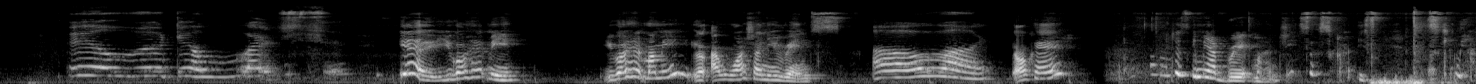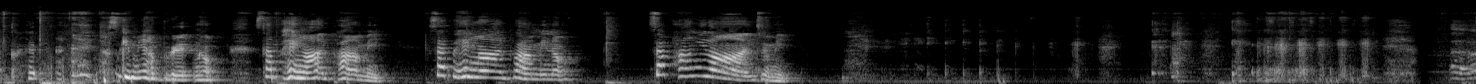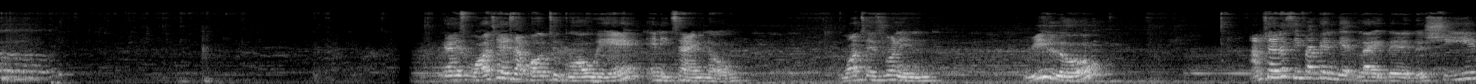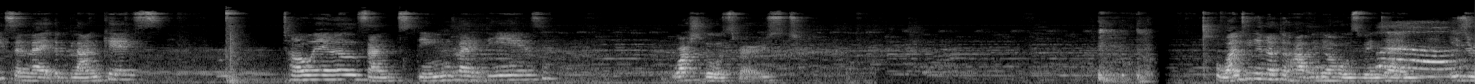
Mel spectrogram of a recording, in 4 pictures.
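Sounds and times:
toddler vocal sound: 8.8 - 9.9, 58.0 - 58.9
dishes and cutlery clinking: 55.2 - 56.0.

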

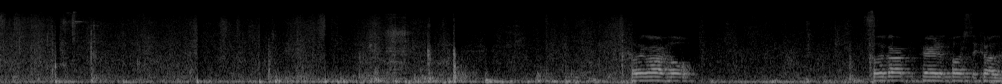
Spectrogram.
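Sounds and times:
marching footsteps: 0.0 - 10.0.

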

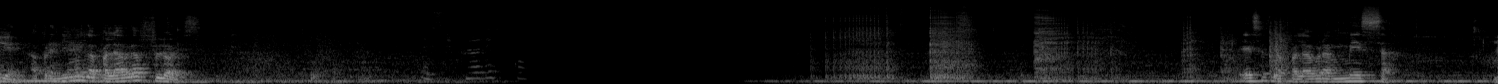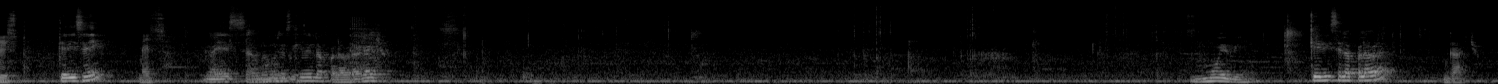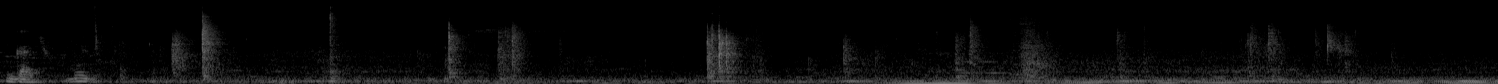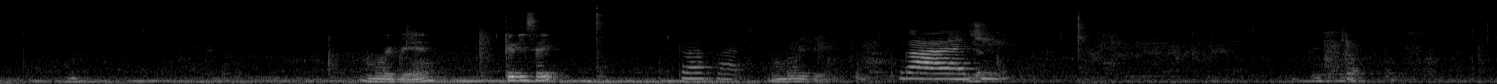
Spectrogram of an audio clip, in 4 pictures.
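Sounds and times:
steady low hum: 7.4 - 37.0.

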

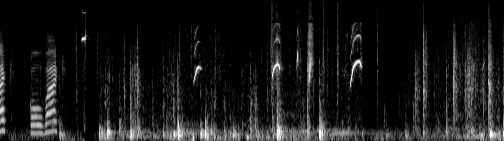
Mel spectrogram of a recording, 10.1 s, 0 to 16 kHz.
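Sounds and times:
sheep hooves scuffing in wet grass: 3.7 - 7.2.

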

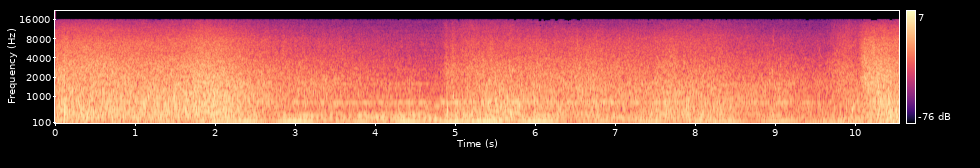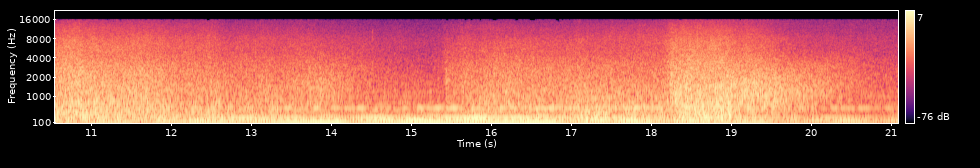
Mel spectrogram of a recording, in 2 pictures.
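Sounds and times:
ocean surf: 0.0 - 21.0
slow ambient music: 0.0 - 21.0.

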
